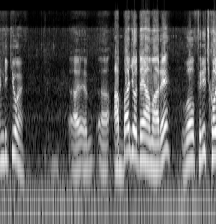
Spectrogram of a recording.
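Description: A person's voice talking in short, animated phrases, over a faint steady low hum.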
